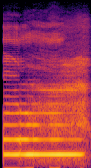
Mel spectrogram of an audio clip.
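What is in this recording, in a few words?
"Ummm", F3, voice, training; 赛马娘; 麦昆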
